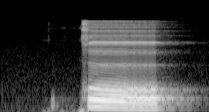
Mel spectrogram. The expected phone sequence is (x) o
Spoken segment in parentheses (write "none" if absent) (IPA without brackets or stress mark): k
